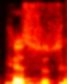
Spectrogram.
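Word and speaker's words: Jesús: 그래서 수스 하면 jus 쓰지만 이제 그 스로 발음하면 헤수스 그러잖아요 그래서 예수라는 이름이 많이 있습니다 예수는 구원자이시다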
